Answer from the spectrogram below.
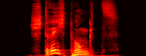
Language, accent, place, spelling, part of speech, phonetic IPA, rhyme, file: German, Germany, Berlin, Strichpunkts, noun, [ˈʃtʁɪçˌpʊŋkt͡s], -ɪçpʊŋkt͡s, De-Strichpunkts.ogg
- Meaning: genitive singular of Strichpunkt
